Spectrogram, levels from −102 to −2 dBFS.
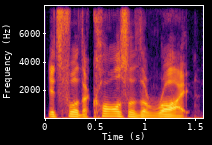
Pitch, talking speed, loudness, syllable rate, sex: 130 Hz, 265 wpm, -16 LUFS, 5.9 syllables/s, male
